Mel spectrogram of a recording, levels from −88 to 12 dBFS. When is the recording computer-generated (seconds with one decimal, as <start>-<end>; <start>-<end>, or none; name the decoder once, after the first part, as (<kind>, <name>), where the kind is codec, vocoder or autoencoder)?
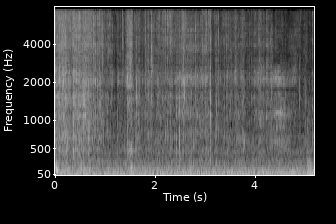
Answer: none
